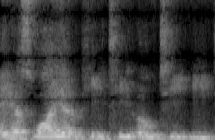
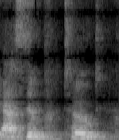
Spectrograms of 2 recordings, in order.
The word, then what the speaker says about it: asymptote: referred to as an asymptote asymptote a-s-y-m-p-t-o-t-e silent p it doesn't say asymptote just asymptote why is the p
